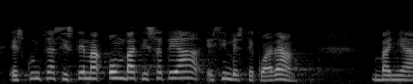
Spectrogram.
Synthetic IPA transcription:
e̞skunt͡sasist̪e̞maʔo̞mbat̪isat̪e̞ae̞simbe̞st̪e̞ko̞aða | βaɲa

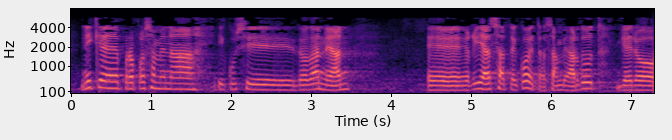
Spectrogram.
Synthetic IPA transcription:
nikpɾo̞po̞same̞naikusiðoðanean | ɣ̞iae̞sat̪e̞ko̞e̞t̪aesambe̞aɾðut̪ɡe̞ɾo̞

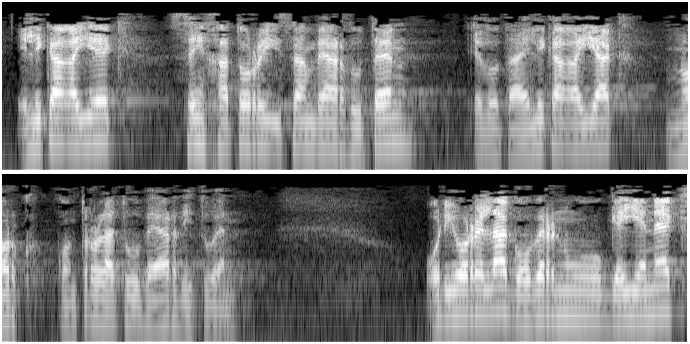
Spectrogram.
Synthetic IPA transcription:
e̞likaɣ̞aje̞k | se̞jŋʝat̪o̞riːsambe̞aɾðut̪e̞n | e̞ðo̞t̪ae̞likaɣajak | no̞ɾkːo̞nt̪ɾo̞lat̪uβe̞aɾðit̪ue̞n | o̞̰ɾio̞re̞laɡo̞β̞e̞ɾnuɣe̞je̞ne̞k

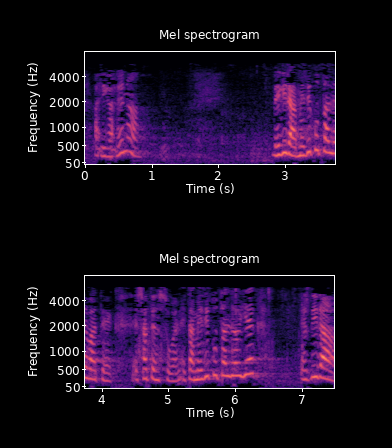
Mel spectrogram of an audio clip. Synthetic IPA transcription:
aɾiɣaɾe̞na | βe̞ɣ̞iɾame̞ðikut̪ald̪e̞β̞at̪e̞ke̞sat̪e̞nsue̞ne̞t̪ame̞ðikut̪ald̪e̞o̞je̞k | e̞zd̪iɾa

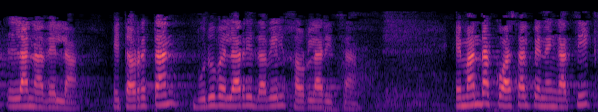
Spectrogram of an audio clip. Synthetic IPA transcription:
lanaðe̞la | e̞t̪ao̞re̞t̪ambuɾuβ̞e̞lariðaβ̞ilʝawɾlaɾit͡sa | e̞mand̪ako̞asalpe̞ne̞ŋɡat̪ik

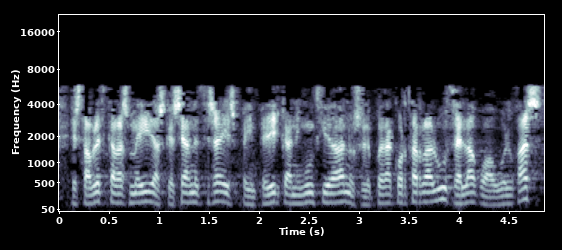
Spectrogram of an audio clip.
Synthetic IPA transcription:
e̞st̪aβleθkalazme̞ðiðaske̞se̞anːe̞θe̞saɾjespaimpe̞ðiɾkanĩŋɡunθjuðaðanosele̞pwe̞ð̞ako̞ɾt̪aɾlaluθe̞laɣ̞oawelɣas

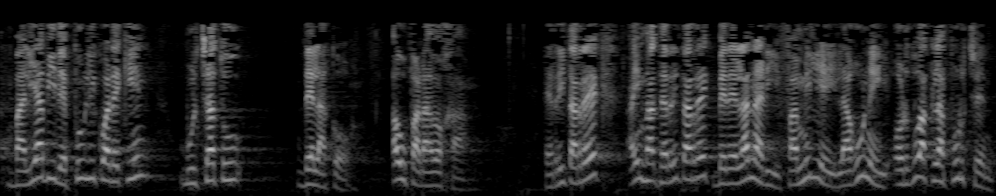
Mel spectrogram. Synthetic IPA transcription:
baliaβiðe̞puβlikoaɾe̞kim | bult͡sat̪u | ðe̞lako̞ | awpaɾað̞o̞xa̰ | e̞rit̪are̞kajmbat̪e̞rit̪are̞k̚be̞ɾe̞lanaɾifamilie̞jlaɣ̞une̞jʔo̞ɾðuaklapuɾt͡se̞n

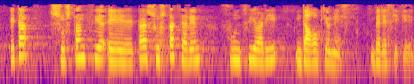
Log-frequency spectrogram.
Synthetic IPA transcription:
e̞t̪a | sust̪ant͡sit̪asust̪at͡siaɾe̞ɱ | funt͡sio̞aɾid̪aɣ̞o̞kio̞ne̞s | be̞ɾe̞sikḭ

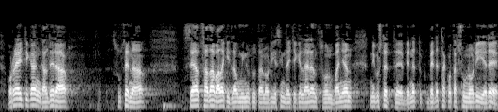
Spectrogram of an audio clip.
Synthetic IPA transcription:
o̞re̞ajt̪ikaŋɡald̪e̞ɾa | suse̞na | se̞at͡saðaβað̞akit̪lawminut̪ut̪ano̞ɾie̞sind̪ajt̪e̞ke̞lae̞ɾant͡sunbaɲanːikust̪e̞t̪be̞ne̞t̪ako̞t̪asuno̞ɾie̞ɾe̞

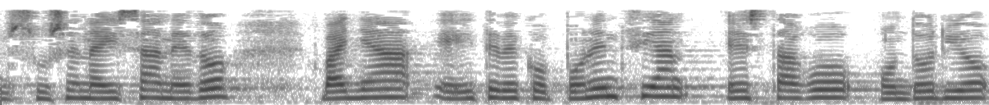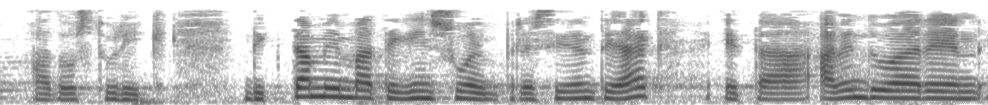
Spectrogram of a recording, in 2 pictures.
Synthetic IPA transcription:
nsuse̞naisane̞ðo̞βajɲaeit̪e̞βe̞ko̞po̞ne̞nt͡siane̞zt̪aɣ̞o̞ond̪o̞ɾio̞aðo̞st̪uɾik | d̪ikt̪ame̞mbat̪e̞ɣ̞insue̞mpɾe̞siðe̞nt̪e̞ak | e̞t̪aaβ̞e̞nd̪uaɾe̞n

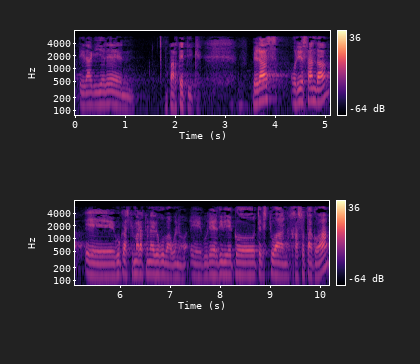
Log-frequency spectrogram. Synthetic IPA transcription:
e̞ɾaɣiʎeɾe̞n | paɾt̪e̞t̪ik | be̞ɾaso̞ɾiesand̪a | ɣukaspimarat̪unajð̞uɣ̞uβaweno̞ɣuɾe̞ːɾðiβ̞iðe̞ko̞t̪e̞kst̪uanʝaso̞t̪ako̞a

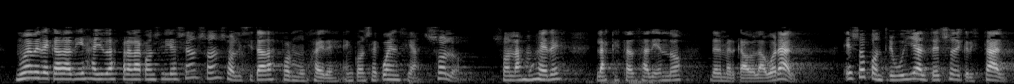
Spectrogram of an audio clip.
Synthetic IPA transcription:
nwe̞β̞e̞ðe̞kaðaðje̞saʝuðahpaɾalako̞nsiljasjo̞nso̞nso̞lisit̪aðaspo̞ɾmuxe̞ɾe̞se̞̰ŋko̞nse̞kwẽ̞n̟θjaso̞lo̞̰ | so̞nlaɦmuxe̞ɾe̞slahke̞̥st̪ansalje̞nd̪o̞ | d̪e̞lme̞ɾkað̞o̞laβo̞ɾal | e̞so̞ko̞nt̪ɾiβuʝealt̪e̞t͡ʃoð̞e̞kɾist̪al

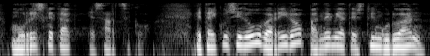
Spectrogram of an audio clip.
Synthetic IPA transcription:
muriske̞t̪ake̞saɾt͡se̞̥ko̞̥e̞t̪aikusið̞uɣ̞uβe̞riɾo̞pand̪e̞miat̪e̞st̪uiŋɡuɾuan

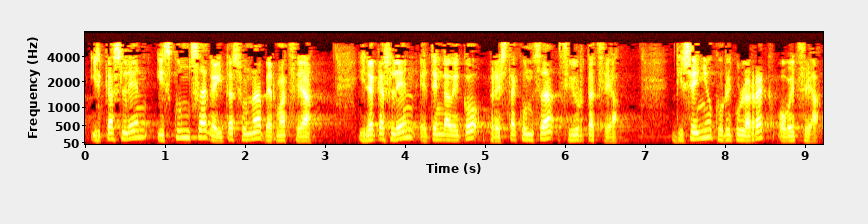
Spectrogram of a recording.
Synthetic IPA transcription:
ikazle̞ːniskunt͡saɣajt̪asunaβe̞ɾmat͡se̞aiɾakazle̞ːne̞t̪e̞ŋɡaβ̞e̞ko̞pɾe̞st̪akunt͡sasiuɾt̪at͡se̞a | d̪ise̞ɲukurikularako̞β̞e̞t͡se̞a̰

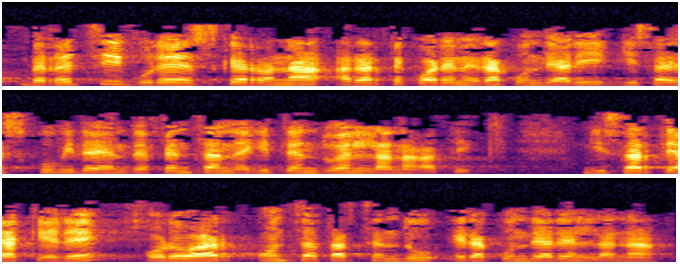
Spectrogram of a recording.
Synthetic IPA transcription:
be̞re̞t͡siɣuɾe̞ːske̞ro̞naʔaɾaɾt̪e̞ko̞aɾe̞ne̞ɾakund̪e̞aɾiɣisae̞skuβ̞iðe̞ːnd̪e̞fe̞nt͡sane̞ɣ̞it̪e̞nd̪ue̞nlanaɣat̪ik | ɡisaɾt̪e̞ake̞ɾe̞o̞ɾo̞aro̞nt͡sat̪aɾt͡se̞nd̪uʔe̞ɾakund̪e̞aɾe̞nlana

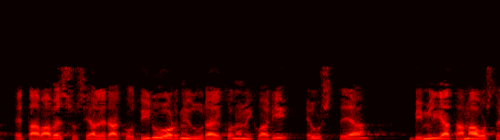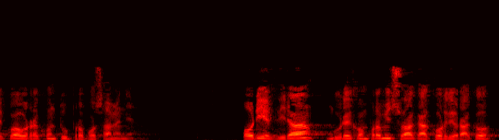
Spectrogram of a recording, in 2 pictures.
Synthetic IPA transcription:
e̞t̪aβaβe̞sːo̞siale̞ɾako̞d̪iɾuo̞ɾnið̞uɾae̞ko̞no̞miko̞aɾie̞wst̪e̞a | bimiʎat̪aːmaβ̞o̞st̪e̞ko̞awre̞ko̞nt̪upɾo̞po̞same̞nea̰ | o̞ɾie̞k̚d̪iɾaɡuɾe̞ko̞mpɾo̞misoakako̞ɾð̞io̞ɾako̞

